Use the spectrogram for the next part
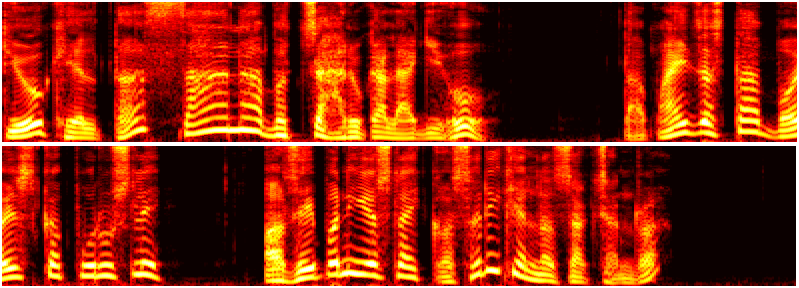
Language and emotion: Nepali, disgusted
